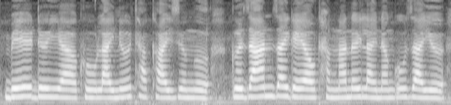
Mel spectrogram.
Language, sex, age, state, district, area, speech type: Bodo, female, 30-45, Assam, Chirang, rural, spontaneous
